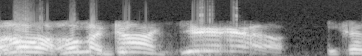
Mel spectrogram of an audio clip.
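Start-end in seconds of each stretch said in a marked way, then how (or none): 0.0-0.8 very high, loud, joyful screaming. Describing a favorite scene where a hero finds her powers, imitating Anissa's happy screaming. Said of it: "just screaming like".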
